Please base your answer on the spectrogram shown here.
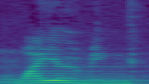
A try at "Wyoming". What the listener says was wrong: Except you always get that gug thing on the end.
